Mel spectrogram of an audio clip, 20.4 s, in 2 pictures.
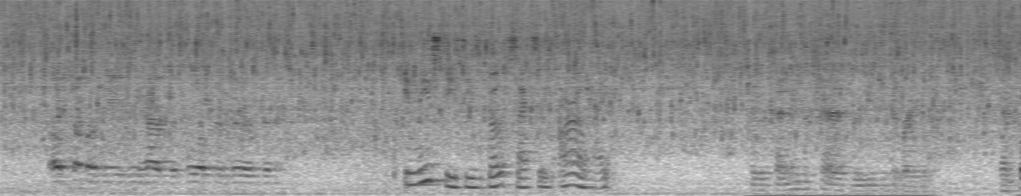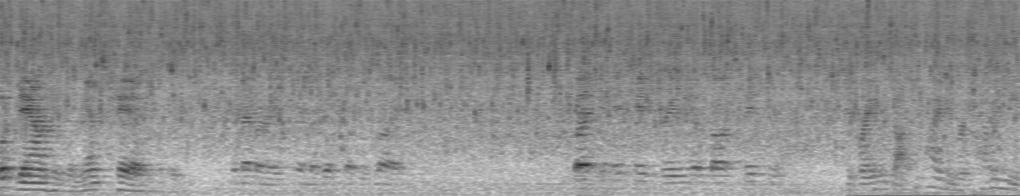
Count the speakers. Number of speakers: four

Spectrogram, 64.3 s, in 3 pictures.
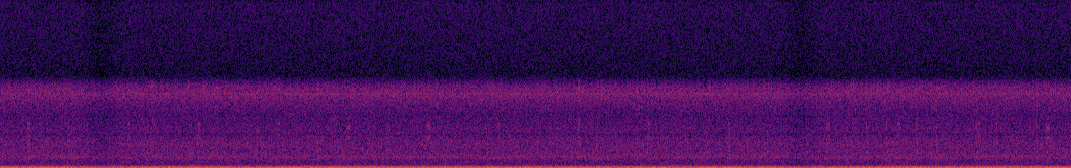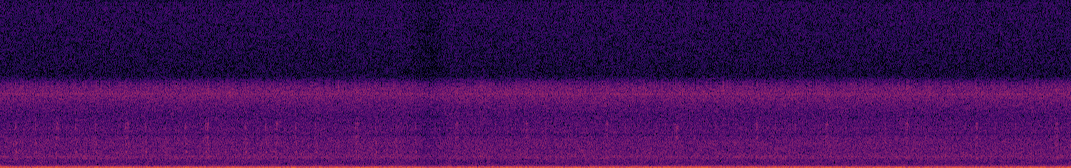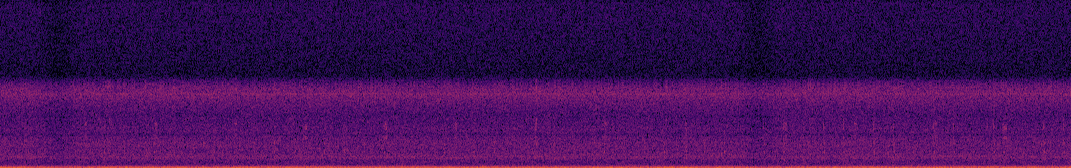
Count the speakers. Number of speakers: zero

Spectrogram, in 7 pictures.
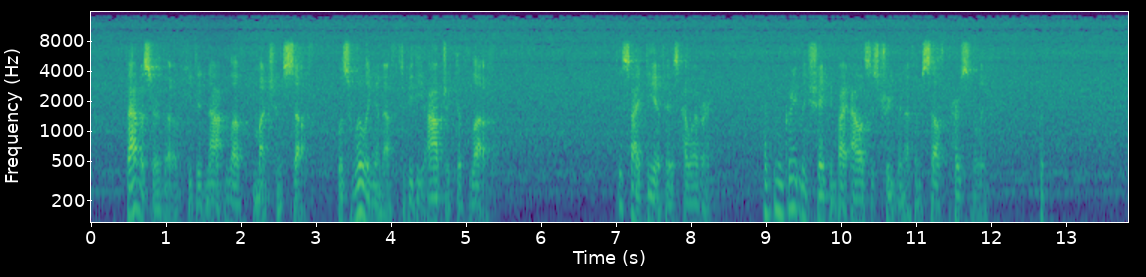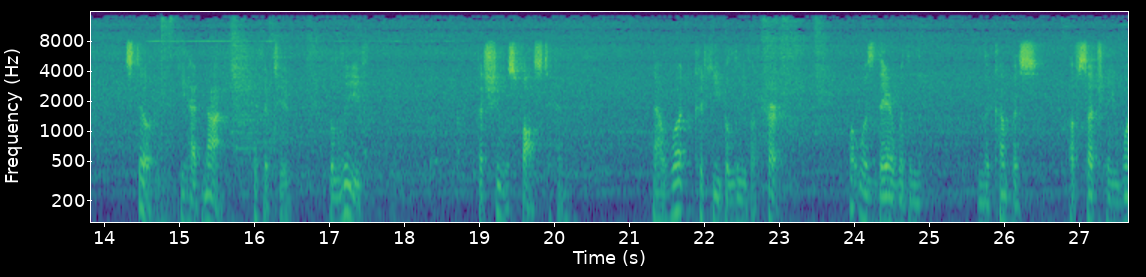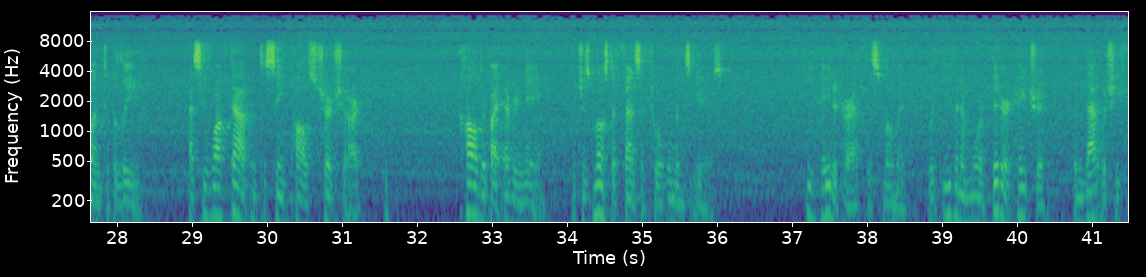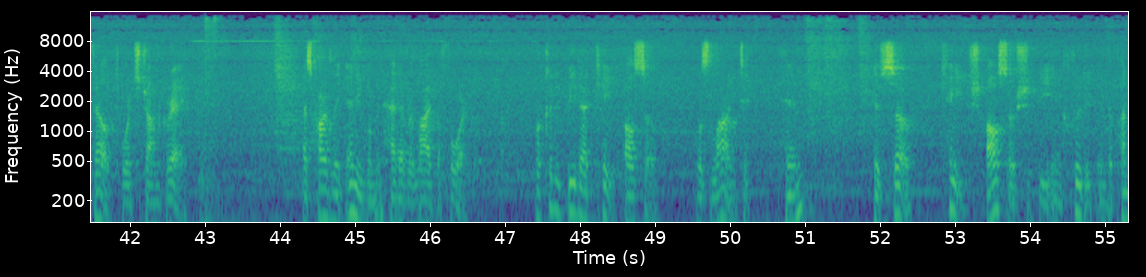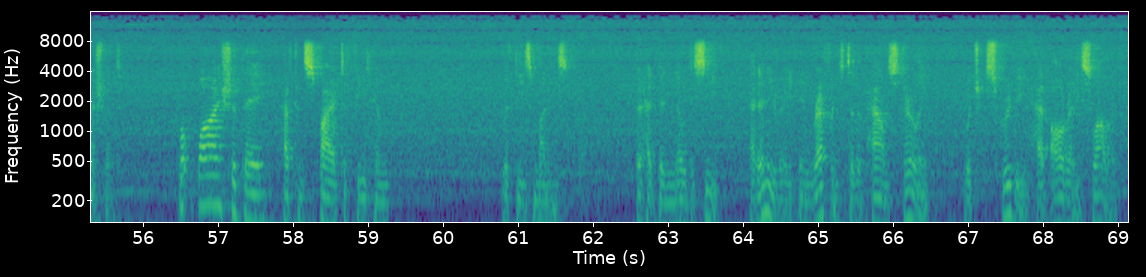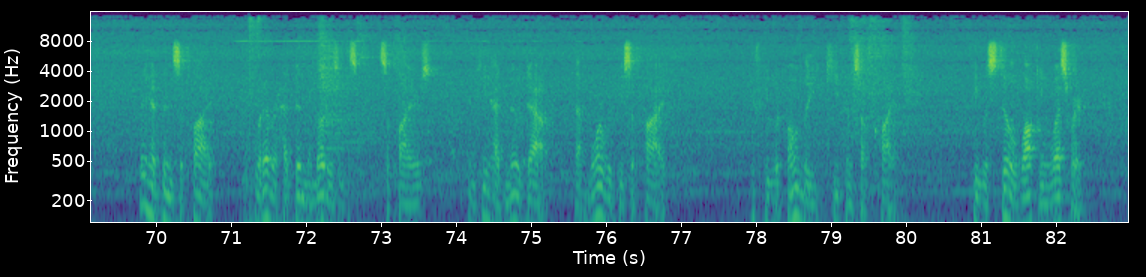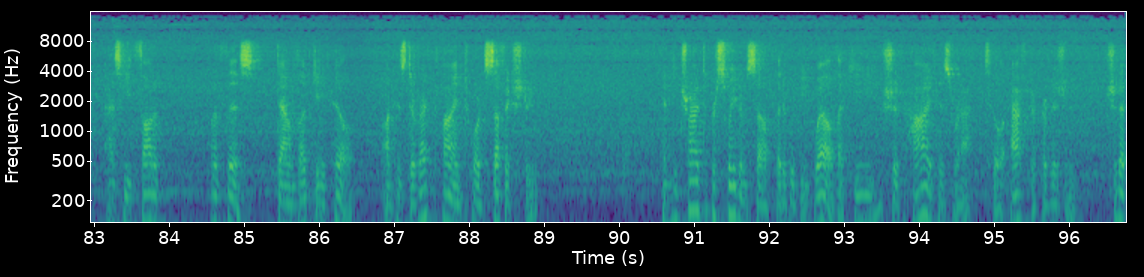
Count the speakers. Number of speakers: one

